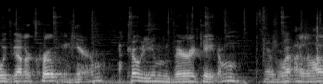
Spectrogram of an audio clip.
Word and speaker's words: croton: And, or croton, but crouton if we're having soup and salad. I even like to say it wrong just because it'll help you to remember how to say it right. So crouton to croton is that's the right way to say it.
